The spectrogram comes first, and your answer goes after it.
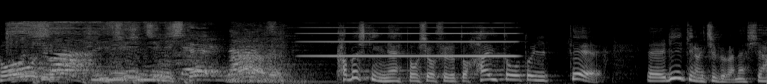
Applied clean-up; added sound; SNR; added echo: none; Bowed string instrument; 1 dB; none.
